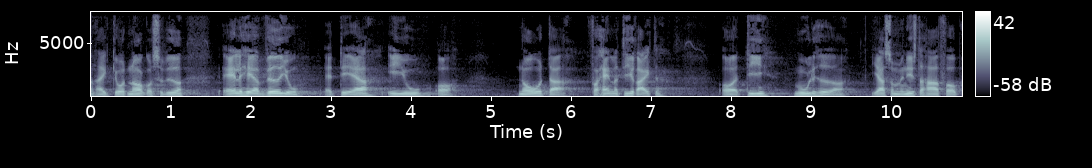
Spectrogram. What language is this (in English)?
Danish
